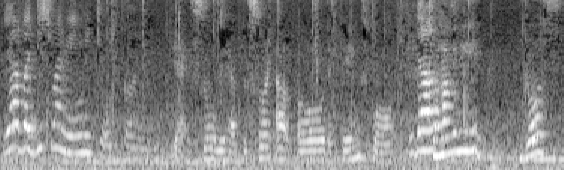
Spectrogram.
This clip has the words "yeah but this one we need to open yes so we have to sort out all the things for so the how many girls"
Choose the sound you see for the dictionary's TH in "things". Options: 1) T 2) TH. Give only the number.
1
